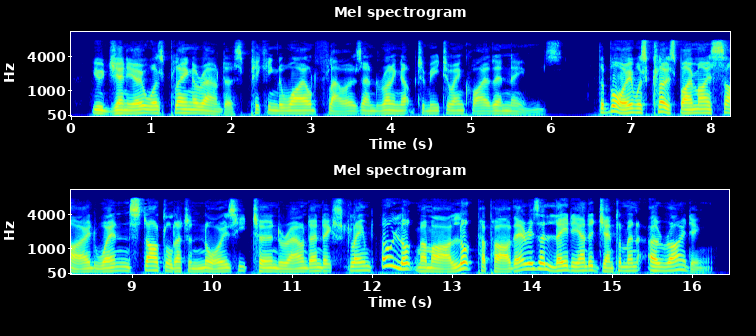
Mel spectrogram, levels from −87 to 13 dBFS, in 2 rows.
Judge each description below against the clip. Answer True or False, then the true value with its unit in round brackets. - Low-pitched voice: True (130 Hz)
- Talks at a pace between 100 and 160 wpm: False (180 wpm)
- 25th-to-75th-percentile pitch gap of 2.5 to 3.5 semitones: False (4.7 semitones)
